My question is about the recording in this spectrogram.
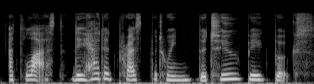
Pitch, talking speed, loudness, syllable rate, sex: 215 Hz, 210 wpm, -19 LUFS, 4.5 syllables/s, female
